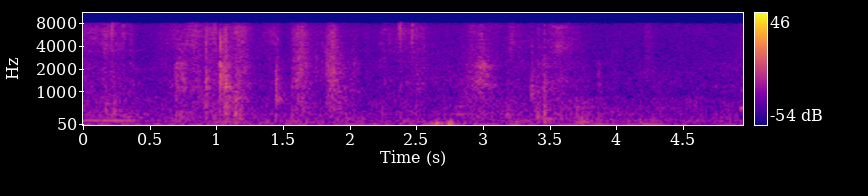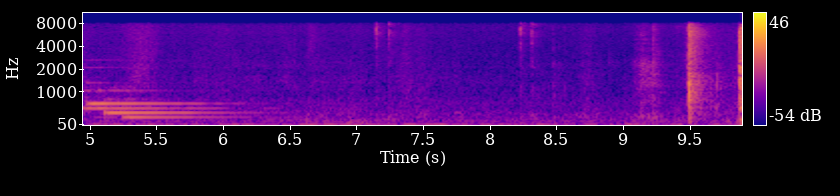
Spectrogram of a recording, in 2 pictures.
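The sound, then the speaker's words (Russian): A printer works: scattered mechanical clicks and rattles, with a brief whirring motor tone rising about halfway through and a few sharp clacks at the end. No one speaks. “Так, давайте пока печатается, будем считать.”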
